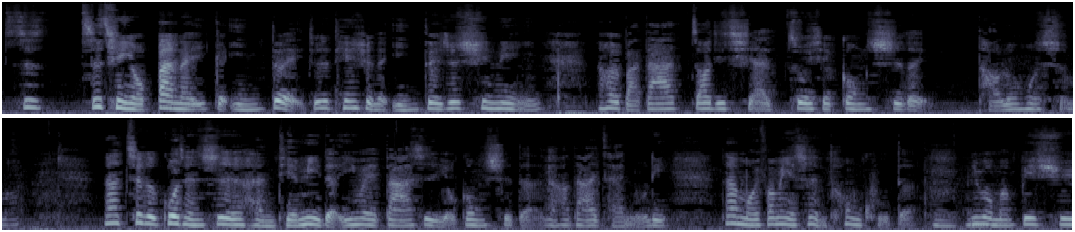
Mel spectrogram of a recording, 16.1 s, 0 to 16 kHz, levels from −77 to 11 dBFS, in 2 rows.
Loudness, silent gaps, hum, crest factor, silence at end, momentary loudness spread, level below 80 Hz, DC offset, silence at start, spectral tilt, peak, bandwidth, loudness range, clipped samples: -28 LUFS; none; none; 20 dB; 0 s; 15 LU; -50 dBFS; under 0.1%; 0 s; -5.5 dB/octave; -8 dBFS; 15 kHz; 6 LU; under 0.1%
